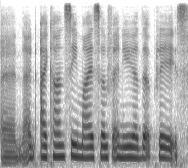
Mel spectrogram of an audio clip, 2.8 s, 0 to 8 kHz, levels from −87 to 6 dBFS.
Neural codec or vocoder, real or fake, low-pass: codec, 16 kHz, 0.9 kbps, LongCat-Audio-Codec; fake; 7.2 kHz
